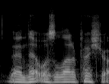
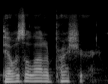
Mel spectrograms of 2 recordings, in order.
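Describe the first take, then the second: First: "that" leaned on, back at usual pitch; "And that was a lot of pressure", weight on "that"; stress on that. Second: "a" lifted high as a lot; "That was a lot of pressure", lean on "a" in "a lot"; first take raised on "a"; stress on a. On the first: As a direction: repeat it, pressing "that". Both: Shown as a demonstration.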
